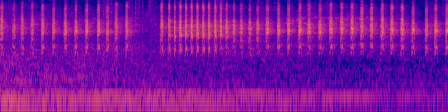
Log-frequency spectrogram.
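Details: Spiderhunter in the wild, long chattering lure song: a sustained series of rapid, high, sharp notes, briefly breaking off near three seconds before resuming faster and louder, with a low steady hum in the background.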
